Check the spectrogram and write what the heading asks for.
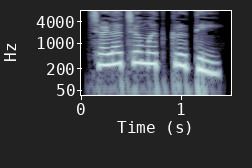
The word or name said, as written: ಚಳಚಮತ್ಕøತಿ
